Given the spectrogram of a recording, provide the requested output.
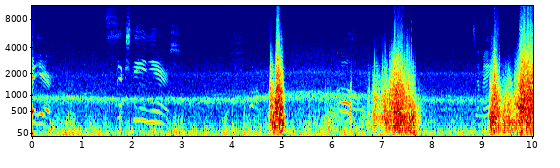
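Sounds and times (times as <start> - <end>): steady airflow noise: 0.0 - 10.0
wind gust buffeting microphone: 0.0 - 10.0.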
